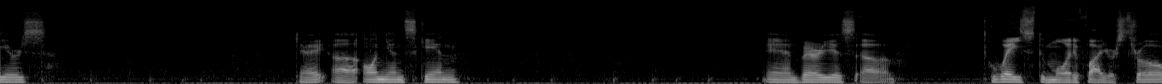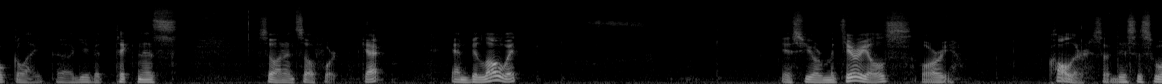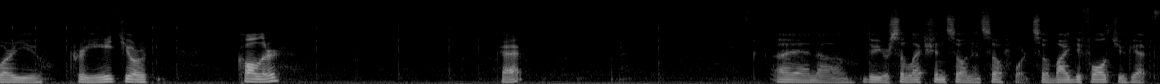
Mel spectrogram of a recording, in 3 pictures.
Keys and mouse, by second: 0.4 click, 1.5-3.7 drag, 4.1 click, 5.1-11.2 drag, 17.2 click, 18.8-20.9 drag, 21.8 click, 22.9 click, 23.9 click, 24.1 click, 25.0 click, 26.4 click, 28.7 click, 29.0 click, 29.8 click.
